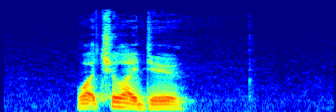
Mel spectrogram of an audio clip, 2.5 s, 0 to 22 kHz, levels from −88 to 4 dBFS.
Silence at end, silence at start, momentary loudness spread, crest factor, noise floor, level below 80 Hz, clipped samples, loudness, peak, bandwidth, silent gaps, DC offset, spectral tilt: 1.15 s; 0.6 s; 6 LU; 18 dB; -65 dBFS; -60 dBFS; under 0.1%; -17 LUFS; -2 dBFS; 15.5 kHz; none; under 0.1%; -6 dB/octave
